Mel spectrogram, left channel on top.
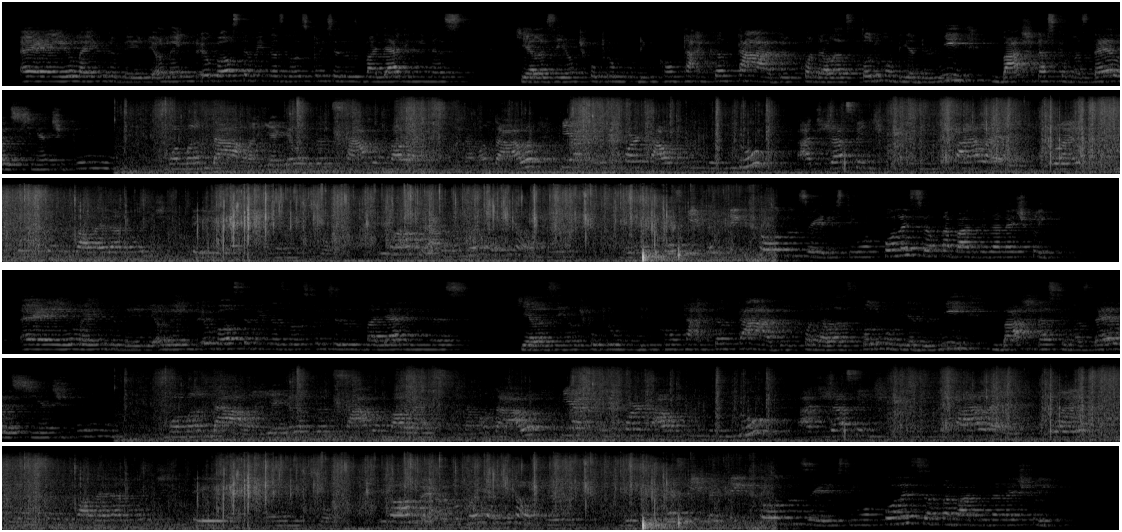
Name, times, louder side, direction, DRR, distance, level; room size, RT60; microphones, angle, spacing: voice 1, 0.2-25.8 26.1-26.7 28.5-32.8, left 2 dB, 45° left, -1 dB, 1.7 m, -47 dB
sound 1, 12.3-30.1, left 4 dB, 15° left, 0.3 m, -39 dB
voice 2, 22.1-22.6 26.2-28.0 28.6-29.6, right 3 dB, 75° right, -5 dB, 3.5 m, -47 dB
23.0 x 8.4 x 3.1 m, 1.2 s
head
